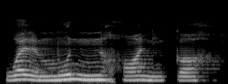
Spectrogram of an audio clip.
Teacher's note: Suara nunnya harus jelas. Karena dia izhar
